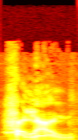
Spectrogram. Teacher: Just get that guttural, throaty sound going, halal. Halal.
